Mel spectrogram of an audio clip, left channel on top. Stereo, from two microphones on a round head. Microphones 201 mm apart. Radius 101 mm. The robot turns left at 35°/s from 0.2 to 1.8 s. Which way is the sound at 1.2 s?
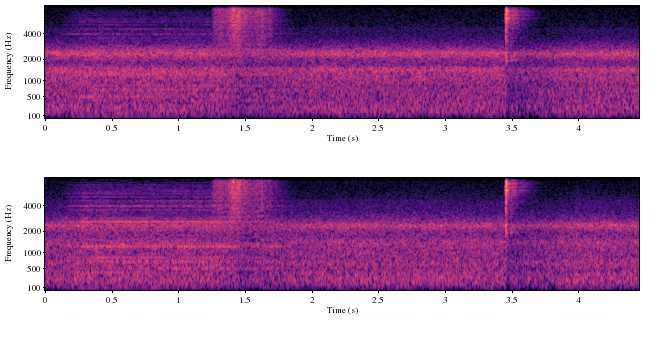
10° right (ahead or behind).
